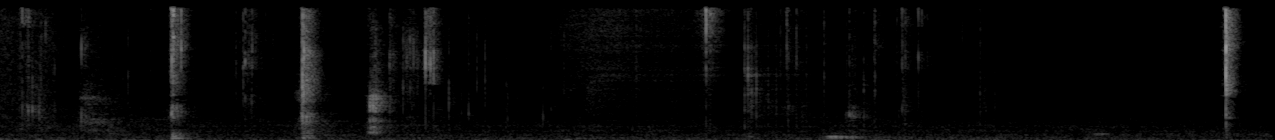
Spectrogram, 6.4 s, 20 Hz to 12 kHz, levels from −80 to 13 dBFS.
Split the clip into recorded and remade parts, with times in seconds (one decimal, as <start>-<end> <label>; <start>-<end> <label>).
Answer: 0.0-3.0 recorded; 3.0-4.1 remade; 4.1-6.4 recorded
